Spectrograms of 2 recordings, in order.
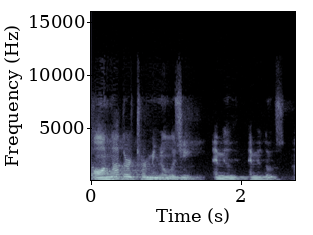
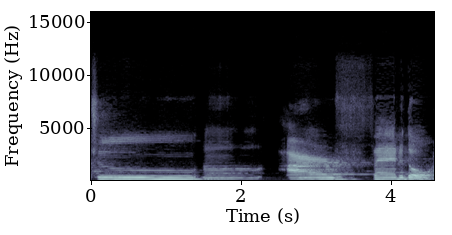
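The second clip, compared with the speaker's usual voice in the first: drawn-out call; much slower than usual. Real, not acted. Calling next student.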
